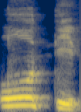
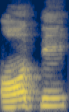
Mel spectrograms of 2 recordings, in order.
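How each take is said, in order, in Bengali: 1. প্রথম স্বরধ্বনিটি একটি বদ্ধ 'oh' ধ্বনি। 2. প্রথম স্বরধ্বনিটি একটি খোলা 'aw' ধ্বনি। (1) "আমরা উচ্চারণ করি অতি, ... ও এর মতো হয়ে যাচ্ছে।" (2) "স্বর অ এর উচ্চারণ কিরকম আসবে?"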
